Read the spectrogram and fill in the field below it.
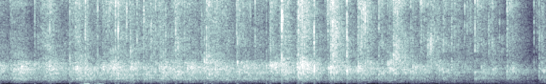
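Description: Audience applause for the finalists at an evening TV contest show, a steady dense clapping wash that holds loud and even throughout with no break.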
